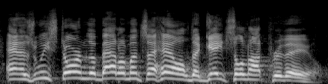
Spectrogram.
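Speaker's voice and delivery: preacher storming the gates of hell; full-force preaching. Acted. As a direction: thunder it from the pulpit like a battle cry.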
